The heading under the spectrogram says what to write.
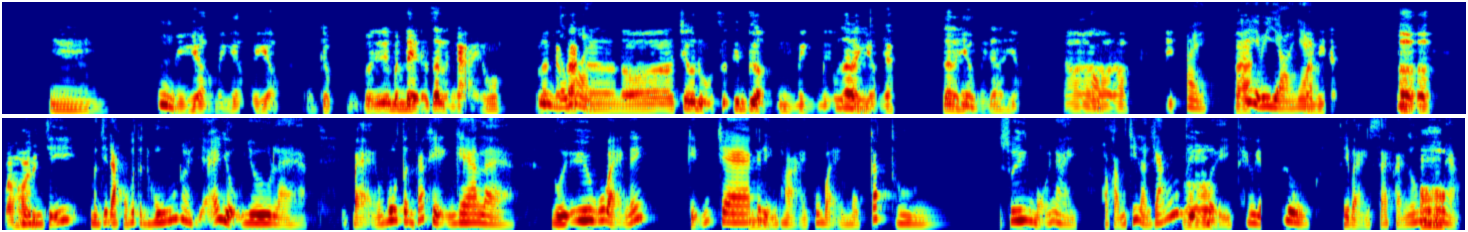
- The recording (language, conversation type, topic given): Vietnamese, unstructured, Có nên kiểm soát điện thoại của người yêu không?
- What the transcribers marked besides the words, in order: tapping; distorted speech; laughing while speaking: "Ồ"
